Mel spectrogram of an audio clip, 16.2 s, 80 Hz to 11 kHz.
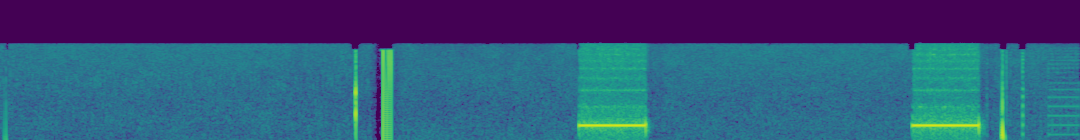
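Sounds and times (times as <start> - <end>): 
telephone line beeps while a call is being transferred: 8.7 - 9.8, 13.7 - 14.8.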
